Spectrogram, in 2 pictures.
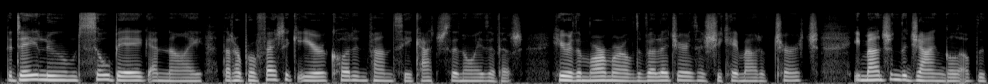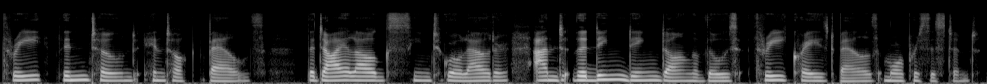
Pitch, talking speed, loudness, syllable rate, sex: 180 Hz, 180 wpm, -21 LUFS, 4.6 syllables/s, female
